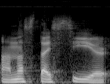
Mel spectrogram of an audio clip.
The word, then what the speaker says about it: Anastasia: But on his next trip, he met a granddaughter of the elders named Anastasia, or Anastasia as we pronounced it in Russian.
